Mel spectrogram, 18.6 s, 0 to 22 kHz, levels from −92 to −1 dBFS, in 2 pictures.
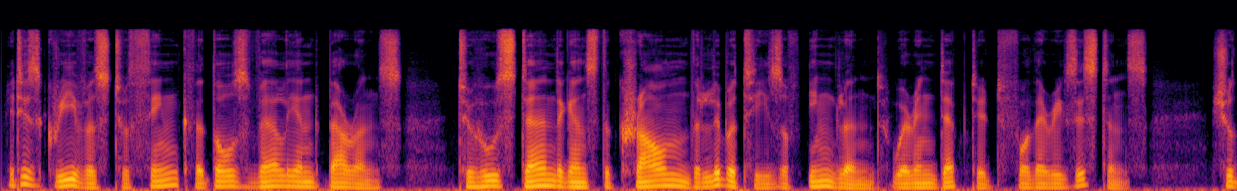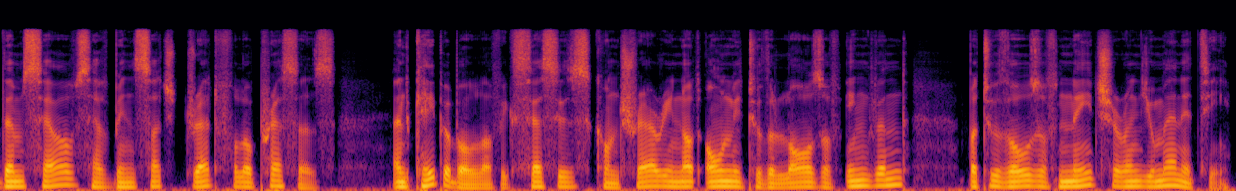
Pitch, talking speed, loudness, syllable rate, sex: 100 Hz, 160 wpm, -20 LUFS, 5.1 syllables/s, male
